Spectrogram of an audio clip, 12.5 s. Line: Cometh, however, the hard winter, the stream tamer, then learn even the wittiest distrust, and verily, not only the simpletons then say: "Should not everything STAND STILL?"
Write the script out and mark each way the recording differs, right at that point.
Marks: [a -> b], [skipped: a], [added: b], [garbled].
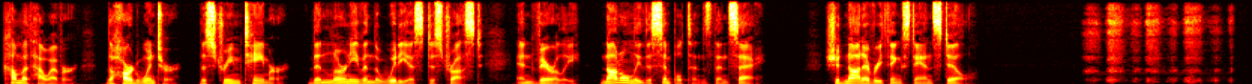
Cometh, however, the hard winter, the stream tamer, then learn even the wittiest distrust, and verily, not only the simpletons then say: "Should not everything STAND STILL?"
